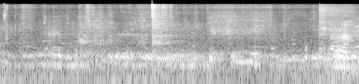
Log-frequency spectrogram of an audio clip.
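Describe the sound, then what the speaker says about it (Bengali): Pigeons coo steadily in a racing pigeon loft, low rolling calls repeating close by through the whole stretch, with faint background noise. "আলহামদুলিল্লাহ আমার কবুতরটা চলে আসছে"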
